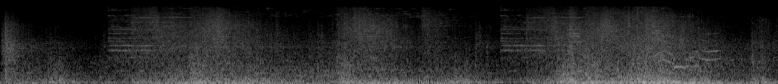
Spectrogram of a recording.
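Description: Swords clash and slash with loud impacts.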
